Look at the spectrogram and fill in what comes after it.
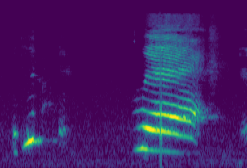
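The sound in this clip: A baby cries in one loud, wailing burst lasting under a second, after a few soft, short vocal sounds.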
